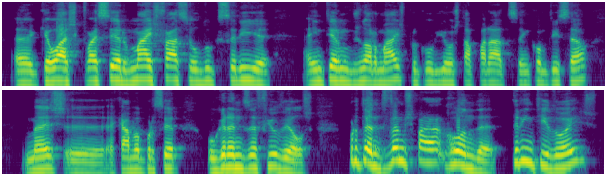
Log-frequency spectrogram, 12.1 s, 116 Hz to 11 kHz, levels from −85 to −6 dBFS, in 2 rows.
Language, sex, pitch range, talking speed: Portuguese, male, 145-180 Hz, 185 wpm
